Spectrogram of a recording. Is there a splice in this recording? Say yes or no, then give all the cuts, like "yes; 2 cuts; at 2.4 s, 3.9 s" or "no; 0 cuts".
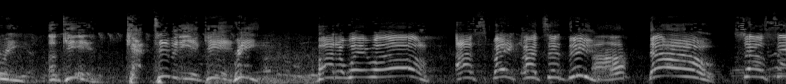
yes; 1 cut; at 2.3 s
